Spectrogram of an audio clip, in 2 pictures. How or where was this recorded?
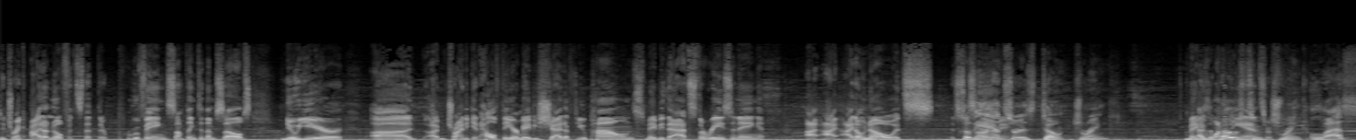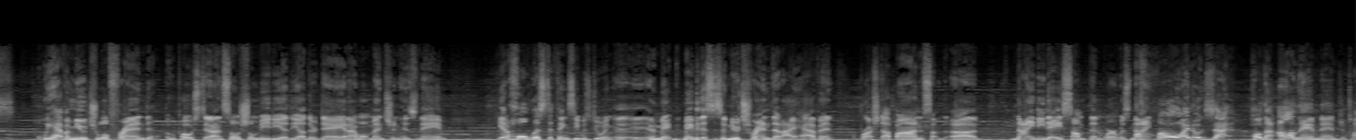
busy venue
